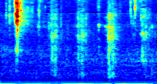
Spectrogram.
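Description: A person chewing a crispy fried onion: a run of irregular crunches.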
